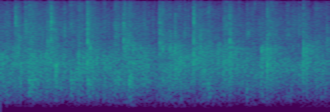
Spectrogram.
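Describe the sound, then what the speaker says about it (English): A group of newly hired team members at an orientation and training session claps for themselves, a continuous, fairly faint patter of many hands with a few sharper individual claps poking through. "Give yourselves a big round of applause"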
